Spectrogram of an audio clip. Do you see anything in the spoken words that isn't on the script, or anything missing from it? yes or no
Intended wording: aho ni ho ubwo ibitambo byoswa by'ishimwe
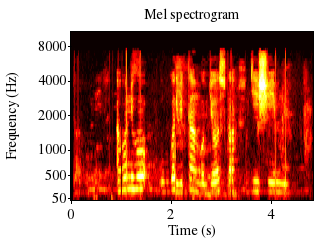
no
